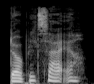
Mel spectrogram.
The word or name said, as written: dobbeltsejr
